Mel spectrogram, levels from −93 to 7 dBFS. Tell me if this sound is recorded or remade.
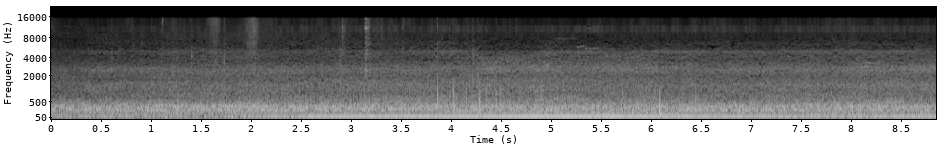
recorded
